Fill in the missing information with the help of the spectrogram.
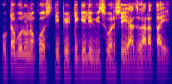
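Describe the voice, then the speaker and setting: A man voicing a stern old man who keeps a family secret, speaking calmly in a storybook. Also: mid-range voice, lightly acted. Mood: calm, grave. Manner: calm, measured delivery.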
